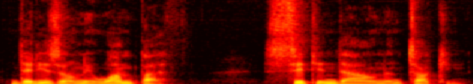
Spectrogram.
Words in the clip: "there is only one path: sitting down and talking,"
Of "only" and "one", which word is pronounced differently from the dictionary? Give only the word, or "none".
none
